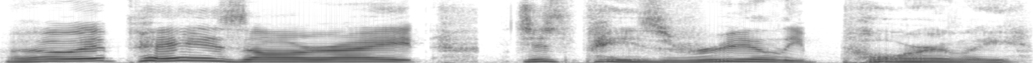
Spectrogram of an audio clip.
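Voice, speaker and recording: In a cartoonish character voice, a female-sounding speaker talks at a fairly slow pace with a fairly high pitch. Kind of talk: cartoon radio-drama voice acting. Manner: sarcastic, impatient, tough.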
